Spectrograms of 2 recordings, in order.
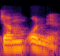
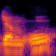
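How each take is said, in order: First: The word ends with an added n sound. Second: The word ends on a vowel without n. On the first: The speaker calls it wrong. "Tadi bacanya jam'un ya. Karena dia mudhaf enggak boleh ditanwin" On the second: The speaker calls it right. "maka dibacanya jam'u alamatin"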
